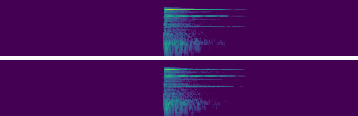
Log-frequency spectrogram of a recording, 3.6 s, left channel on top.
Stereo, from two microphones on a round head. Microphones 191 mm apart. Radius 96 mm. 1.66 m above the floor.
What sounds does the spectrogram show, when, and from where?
1.6 s a bell: 5° right (ahead or behind), 1.4 m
